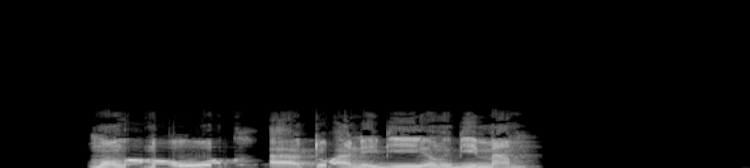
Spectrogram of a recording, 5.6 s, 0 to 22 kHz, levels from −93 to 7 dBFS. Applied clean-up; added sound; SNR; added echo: none; none; none; none.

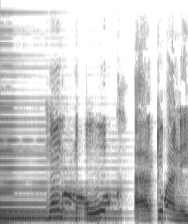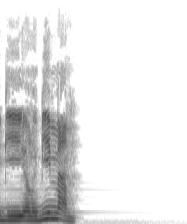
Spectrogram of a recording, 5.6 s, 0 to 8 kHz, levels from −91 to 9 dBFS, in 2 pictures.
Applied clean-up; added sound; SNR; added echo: neural mask model RNNoise.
